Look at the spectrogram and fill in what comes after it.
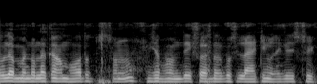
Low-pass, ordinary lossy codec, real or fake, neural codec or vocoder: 7.2 kHz; none; fake; codec, 44.1 kHz, 3.4 kbps, Pupu-Codec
